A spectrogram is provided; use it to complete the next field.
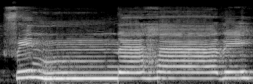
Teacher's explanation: فن نہار، ہا جو ہے ہاتھی والی ہے، را زیر ہے، باریک ہے۔ را کے اوپر اگر زبر یا پیش ہوتا تو را موٹی ہو جاتی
